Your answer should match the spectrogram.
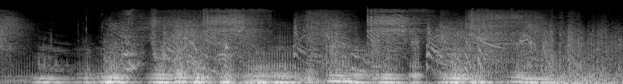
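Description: Orchestral film score playing loudly, mixed with the hum, swings and clashes of lightsabers in a duel.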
